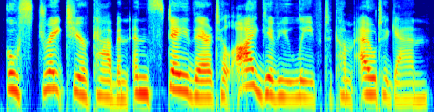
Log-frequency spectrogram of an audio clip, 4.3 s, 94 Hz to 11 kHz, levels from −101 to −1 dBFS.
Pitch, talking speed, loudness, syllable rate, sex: 195 Hz, 235 wpm, -21 LUFS, 5.1 syllables/s, female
